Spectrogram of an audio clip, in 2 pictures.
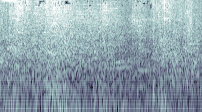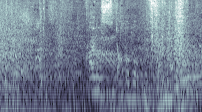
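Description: Spell effects crackle and burst in a fast game battle.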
